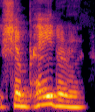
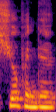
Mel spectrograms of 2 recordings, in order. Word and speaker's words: Schumpeter: I think in German it's probably pronounced Schumpeter, but in English it's Schumpeter.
